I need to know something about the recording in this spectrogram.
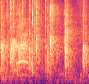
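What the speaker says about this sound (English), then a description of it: "So give everybody else a round of applause." A small audience at a comedy hypnosis show in a high school claps with scattered, uneven applause and a few sharp hand claps, while someone speaks over it.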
